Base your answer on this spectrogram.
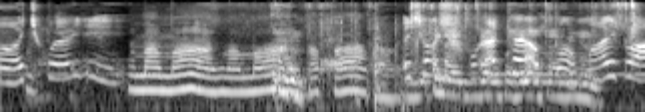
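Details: Speech delay in a very talkative young girl whose speech is hard to understand.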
